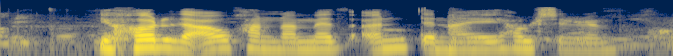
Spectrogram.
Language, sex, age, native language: Icelandic, female, 13, Icelandic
